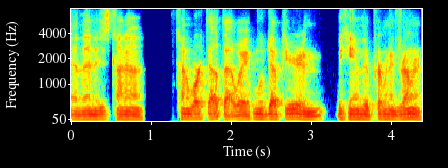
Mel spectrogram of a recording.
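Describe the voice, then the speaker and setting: A man with an American accent speaks in an ordinary speaking voice at a fairly low pitch. His intonation is fairly even, on a very clean recording with a silent background. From Texas, Mexican border area. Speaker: band drummer. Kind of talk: casual chat.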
